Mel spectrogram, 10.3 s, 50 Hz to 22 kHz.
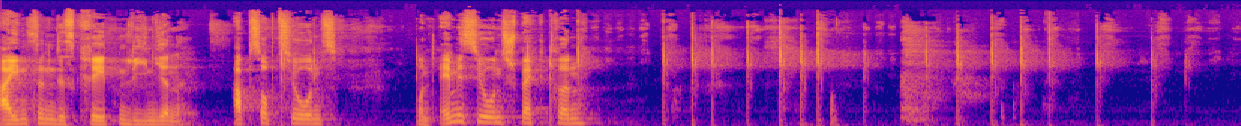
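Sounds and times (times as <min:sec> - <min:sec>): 
speech: 0:00.0 - 0:05.0
writing on a board during a physics lecture: 0:02.2 - 0:10.3.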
